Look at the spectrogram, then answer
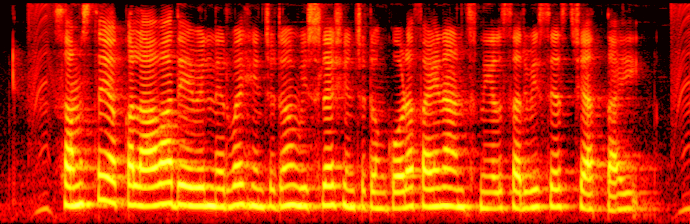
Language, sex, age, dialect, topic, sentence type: Telugu, female, 31-35, Central/Coastal, banking, statement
